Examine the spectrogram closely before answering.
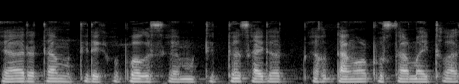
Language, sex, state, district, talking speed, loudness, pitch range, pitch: Assamese, male, Assam, Sonitpur, 195 wpm, -22 LUFS, 130-135 Hz, 130 Hz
